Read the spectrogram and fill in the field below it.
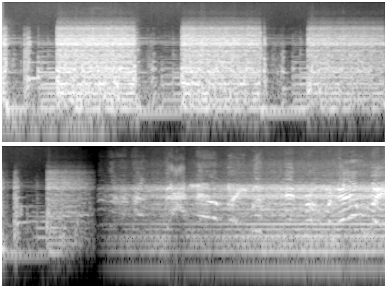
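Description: Loud distorted electric guitar blasts in four rhythmic bursts, then a sustained stretch of squealing, wavering feedback tones ringing over the band, harsh and close.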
